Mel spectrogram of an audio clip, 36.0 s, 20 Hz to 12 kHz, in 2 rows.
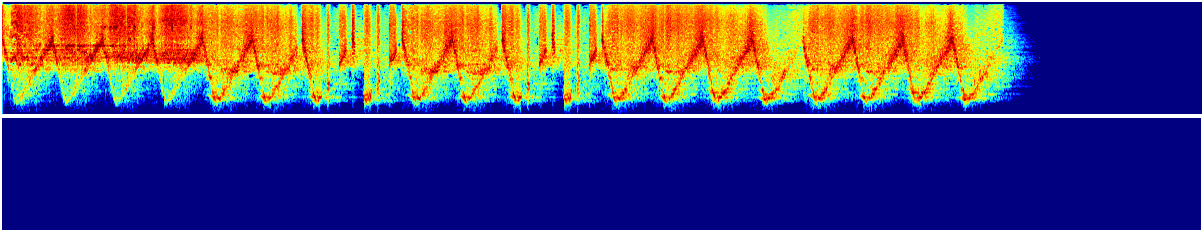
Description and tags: jovica flowerLoop-80 bassline reverb
texture, sphere, atmos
